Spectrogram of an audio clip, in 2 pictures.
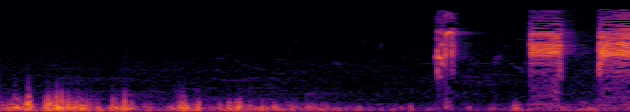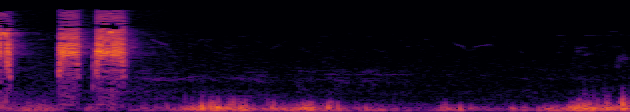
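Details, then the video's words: Black francolin, the Sindhi teetar of Pakistan's Sindh region, calling with four harsh, broadband, grating bursts in quick succession, the last two close together, over a low rumbling background. "Sindhi teetar ki awaz | Sindhi teetar voice | Sindhi Teetar Sound"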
